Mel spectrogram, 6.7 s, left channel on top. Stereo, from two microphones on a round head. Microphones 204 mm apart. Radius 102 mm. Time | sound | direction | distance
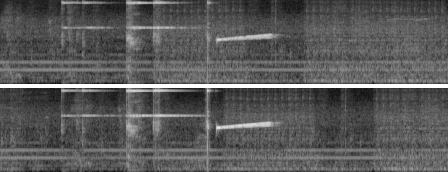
0.9 | a bicycle bell | 20° right (ahead or behind) | 3.5 m
3.2 | an alarm | 80° right | 2.5 m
